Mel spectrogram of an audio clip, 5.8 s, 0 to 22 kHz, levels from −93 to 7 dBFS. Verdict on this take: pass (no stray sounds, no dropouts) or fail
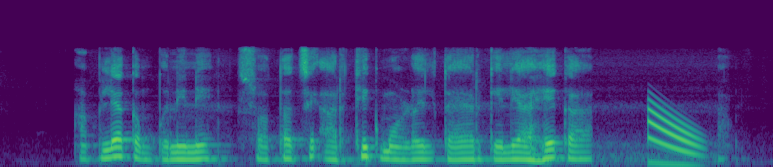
fail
